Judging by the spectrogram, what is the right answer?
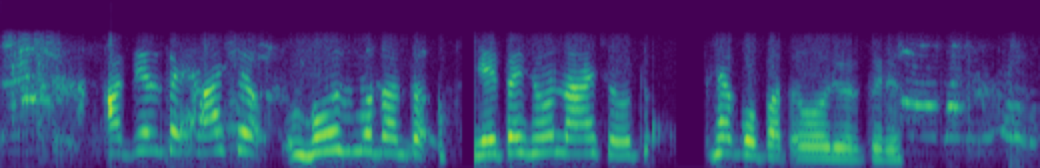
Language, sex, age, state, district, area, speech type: Kashmiri, female, 30-45, Jammu and Kashmir, Bandipora, rural, conversation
